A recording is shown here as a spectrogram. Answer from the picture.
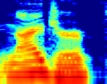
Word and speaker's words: Niger: military base in Niger be careful that you say Niger that's how it's pronounced be very careful there one of the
